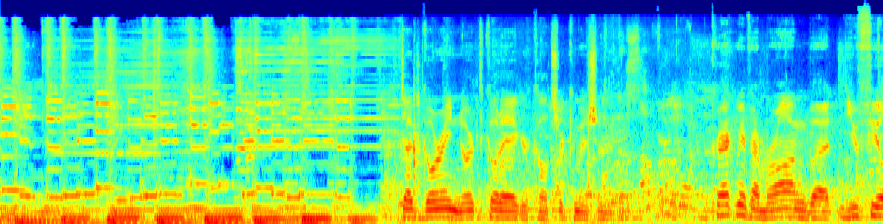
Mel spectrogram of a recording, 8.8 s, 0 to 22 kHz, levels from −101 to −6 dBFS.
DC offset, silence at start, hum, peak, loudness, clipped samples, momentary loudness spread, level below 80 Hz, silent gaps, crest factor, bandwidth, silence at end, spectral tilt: under 0.1%; 0 s; none; -8 dBFS; -23 LUFS; under 0.1%; 7 LU; -28 dBFS; none; 14 dB; 16.5 kHz; 0 s; -5.5 dB/octave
